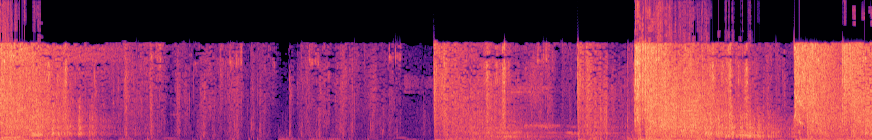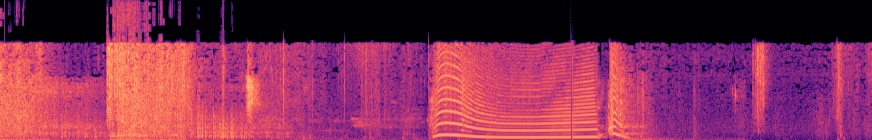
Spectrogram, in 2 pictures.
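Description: Video game gunfire comes in loud, abrupt bursts and booming shots separated by short gaps, with a warbling electronic tone near the end and someone talking between the shots.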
